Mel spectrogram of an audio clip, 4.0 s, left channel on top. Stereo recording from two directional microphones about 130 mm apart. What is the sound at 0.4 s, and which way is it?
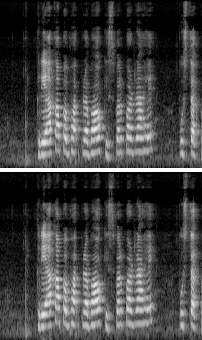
A woman's voice, 25° right (ahead or behind).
